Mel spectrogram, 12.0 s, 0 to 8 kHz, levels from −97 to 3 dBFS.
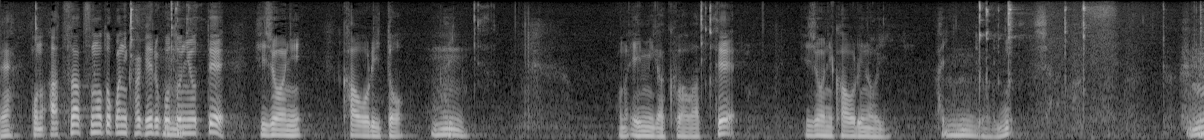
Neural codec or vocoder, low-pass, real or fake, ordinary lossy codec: none; none; real; none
